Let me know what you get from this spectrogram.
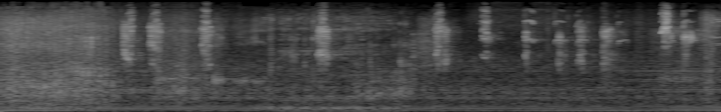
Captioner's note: rat squeaking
